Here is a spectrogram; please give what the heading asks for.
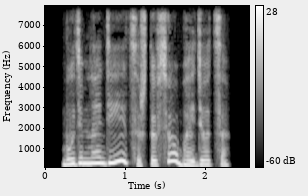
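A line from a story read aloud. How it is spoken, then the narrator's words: Cheerful. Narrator (Russian): весело проговорила Энн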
